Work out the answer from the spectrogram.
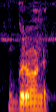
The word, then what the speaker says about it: groaned: Groaned. Groan. Very good. Groaned. After sound n, ed is pronounced as d.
